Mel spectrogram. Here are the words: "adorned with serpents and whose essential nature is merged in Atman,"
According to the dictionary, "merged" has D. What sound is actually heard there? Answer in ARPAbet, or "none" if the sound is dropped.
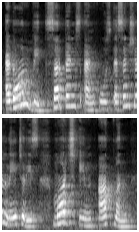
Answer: none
